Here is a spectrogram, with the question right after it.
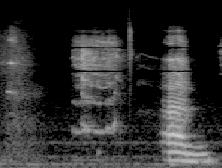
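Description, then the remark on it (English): A dog plays with a squeaky toy, producing three or four short, shrill squeaks in quick bursts, moderately loud, over a faint low murmur. “It's the dog's playing with the toy, huh?”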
